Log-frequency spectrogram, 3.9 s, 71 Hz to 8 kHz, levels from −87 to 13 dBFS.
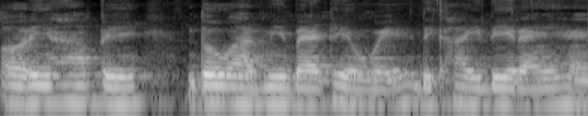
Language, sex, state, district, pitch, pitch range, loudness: Hindi, male, Bihar, Kaimur, 115 Hz, 115-125 Hz, -18 LUFS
